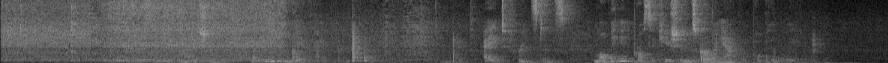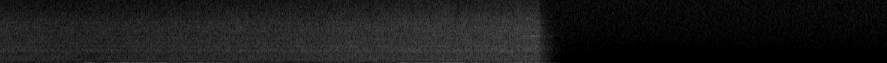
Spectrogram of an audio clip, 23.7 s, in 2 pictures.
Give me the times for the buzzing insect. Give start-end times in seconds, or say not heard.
0.0-6.1, 7.5-11.1.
